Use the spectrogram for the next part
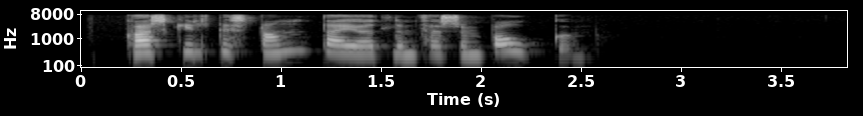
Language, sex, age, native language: Icelandic, female, 20-29, Icelandic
